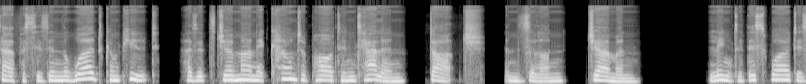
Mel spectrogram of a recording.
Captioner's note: German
